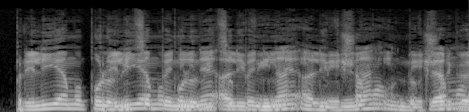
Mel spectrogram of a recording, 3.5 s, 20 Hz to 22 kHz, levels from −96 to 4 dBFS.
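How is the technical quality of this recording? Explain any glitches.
The recording has one clear fault running throughout: a doubled audio track. Every phrase is followed about 0.7 s later by a full-band copy at roughly equal level, with no decay or room colouring. This is likely a second capture path or misaligned edit layering the same speech twice.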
